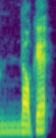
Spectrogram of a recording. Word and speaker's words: nougat: Okay, so the whisking tasting notes: fresh croissants, summer fruits, nougat or nugget as I would pronounce it, white grapes, and okay.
